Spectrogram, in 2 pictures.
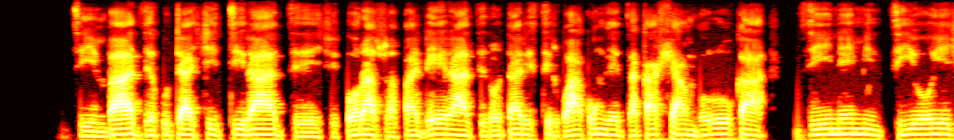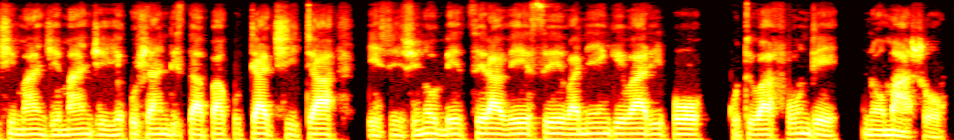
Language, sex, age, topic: Ndau, male, 50+, education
